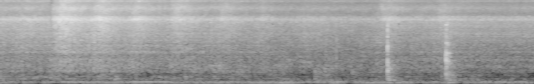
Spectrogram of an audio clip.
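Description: Tomato masala sizzling in a metal pot while a plastic spatula stirs through it, the stirring loudest in the first couple of seconds. Two short sharp knocks near the end.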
